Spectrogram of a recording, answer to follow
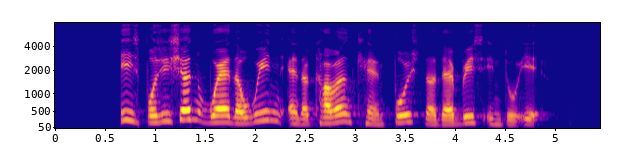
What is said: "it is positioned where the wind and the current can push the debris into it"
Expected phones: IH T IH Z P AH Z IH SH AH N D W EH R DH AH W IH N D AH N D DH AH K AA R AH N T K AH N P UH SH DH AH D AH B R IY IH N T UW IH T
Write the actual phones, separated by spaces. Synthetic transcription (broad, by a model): IH T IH S P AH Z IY SH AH N W EH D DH AH W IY N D AH N D AH K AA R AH N K AH N P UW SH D AH D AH B IY IH N T UW IH T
